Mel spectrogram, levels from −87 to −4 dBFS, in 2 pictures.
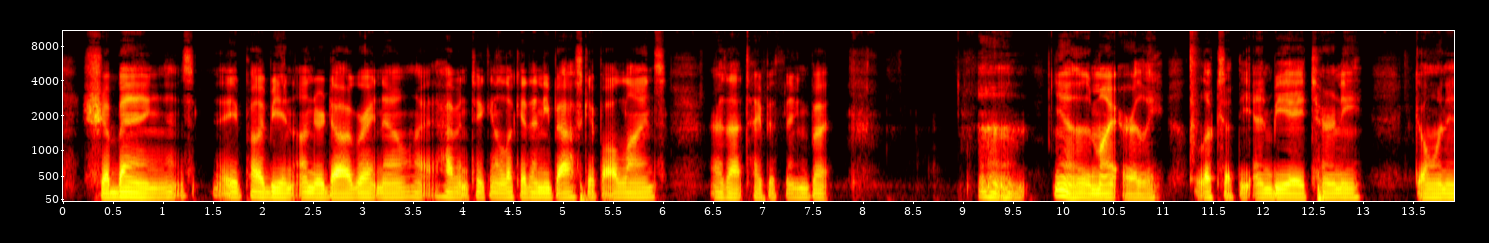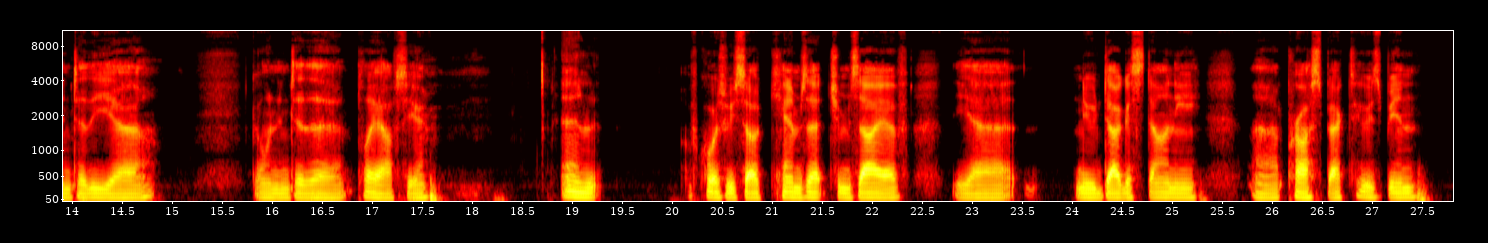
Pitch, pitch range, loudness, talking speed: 90 Hz, 85-95 Hz, -26 LUFS, 125 wpm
